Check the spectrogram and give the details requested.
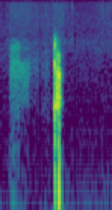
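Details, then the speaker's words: Spoken imitation of coarse crackles, as heard in pneumonia or pulmonary edema: a faint breathy hiss, then one low, loud popping burst. "those are the cost crackles you'll hear them in pneumonia or um cases of pulmonary edema"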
